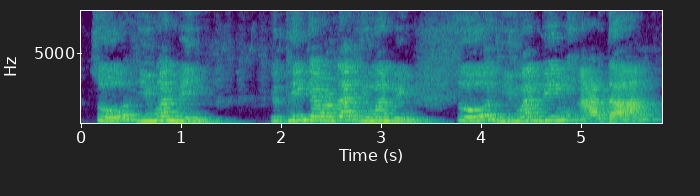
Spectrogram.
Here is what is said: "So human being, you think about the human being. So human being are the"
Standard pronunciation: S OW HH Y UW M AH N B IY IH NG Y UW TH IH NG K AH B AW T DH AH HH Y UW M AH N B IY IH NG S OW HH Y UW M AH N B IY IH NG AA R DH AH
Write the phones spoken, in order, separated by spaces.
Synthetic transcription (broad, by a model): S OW HH Y UW M AH N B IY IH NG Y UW T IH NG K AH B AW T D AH HH Y UW M AH N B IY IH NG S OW HH Y UW M AH N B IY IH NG AA R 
